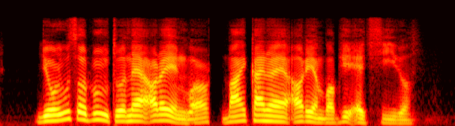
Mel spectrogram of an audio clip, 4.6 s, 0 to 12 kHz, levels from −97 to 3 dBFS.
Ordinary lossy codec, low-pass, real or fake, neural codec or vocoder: none; 7.2 kHz; fake; codec, 16 kHz, 0.5 kbps, FunCodec, trained on Chinese and English, 25 frames a second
